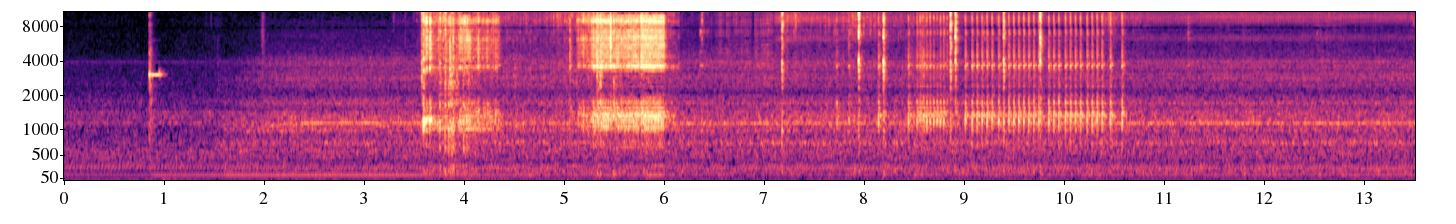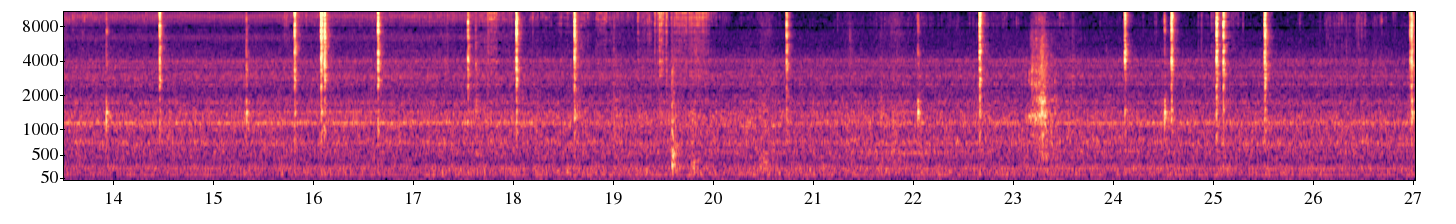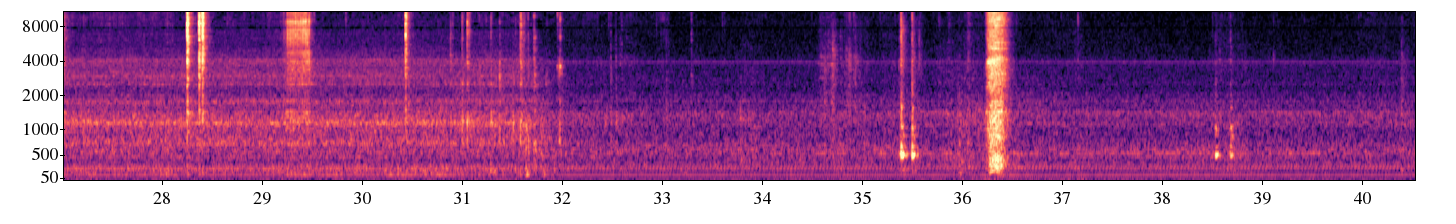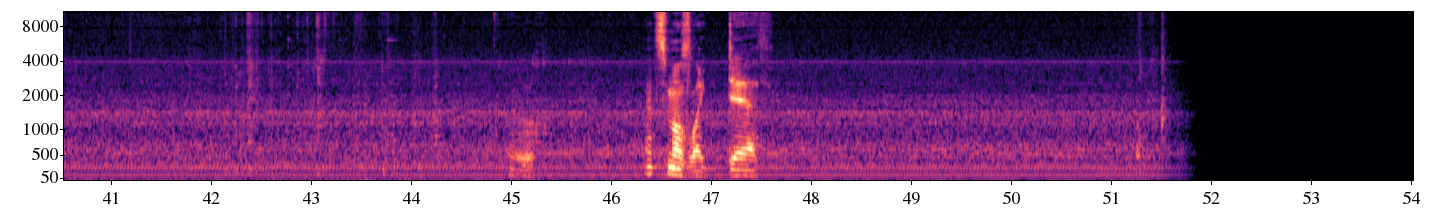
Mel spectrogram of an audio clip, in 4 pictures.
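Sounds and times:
microwave oven humming: 0:00.0 - 0:51.8.

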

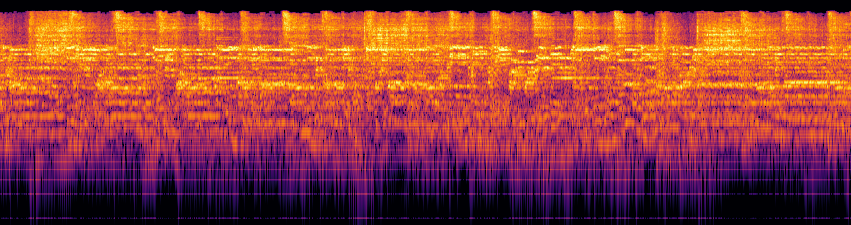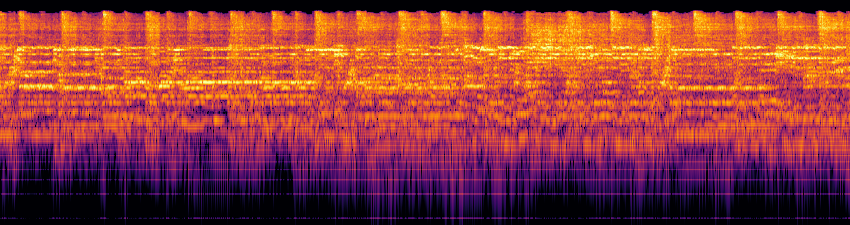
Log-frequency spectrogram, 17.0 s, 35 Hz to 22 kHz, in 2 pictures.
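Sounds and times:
band with drums: 0:00.0 - 0:17.0
organ solo: 0:00.0 - 0:17.0.

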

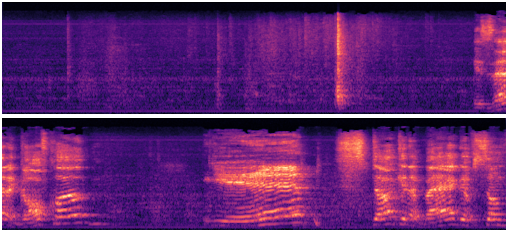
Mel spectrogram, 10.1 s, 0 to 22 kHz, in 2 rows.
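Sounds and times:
handling knocks and rustles: 0:02.1 - 0:04.0.

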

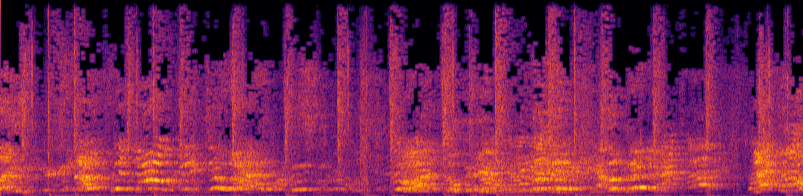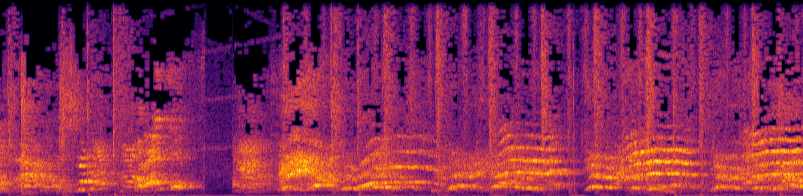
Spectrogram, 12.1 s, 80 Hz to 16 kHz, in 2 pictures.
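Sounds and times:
people screaming: 0:00.0 - 0:12.0.

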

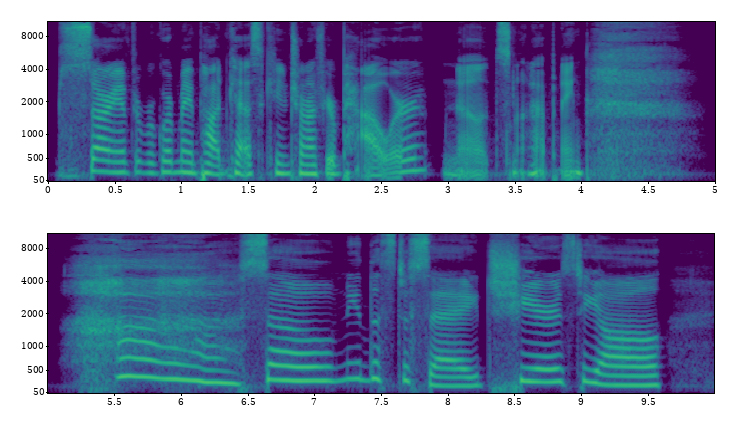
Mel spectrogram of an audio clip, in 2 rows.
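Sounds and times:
woman breathing in: 0:04.1 - 0:05.6, 0:09.6 - 0:10.0
woman sighing: 0:04.2 - 0:06.4.

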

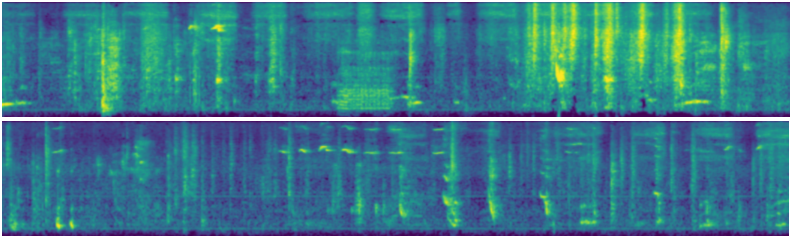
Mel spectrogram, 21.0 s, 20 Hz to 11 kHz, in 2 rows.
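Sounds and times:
dogs whining and yipping: 0:00.0 - 0:09.5, 0:11.1 - 0:11.5, 0:14.0 - 0:21.0.

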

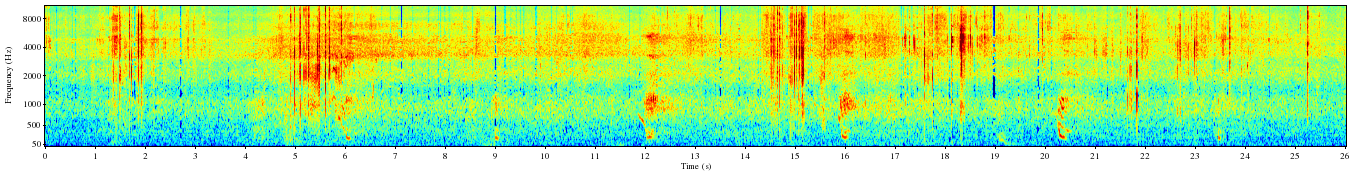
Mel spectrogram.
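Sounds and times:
grass pulled from wet soil: 0:14.2 - 0:24.4.

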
